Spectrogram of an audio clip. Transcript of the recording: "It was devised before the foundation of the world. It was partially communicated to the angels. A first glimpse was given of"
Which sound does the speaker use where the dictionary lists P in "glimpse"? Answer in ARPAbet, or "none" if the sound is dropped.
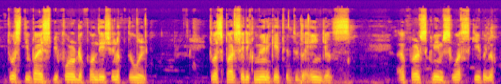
none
